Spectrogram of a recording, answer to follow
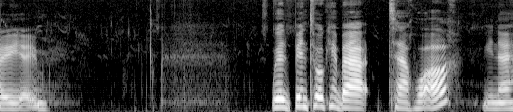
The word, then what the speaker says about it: terroir: We've been talking about terroir. You know how to pronounce terroir, like terre, a bit of paper, and oir, terroir.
